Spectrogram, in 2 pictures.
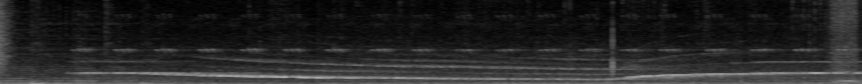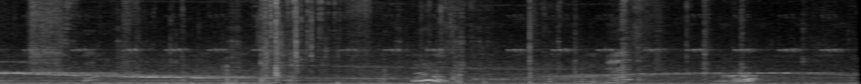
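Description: An emergency-vehicle siren sounding a slow wail: each cycle falls gradually over about four seconds, then climbs quickly back up. A few sharp clicks come in the second half.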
